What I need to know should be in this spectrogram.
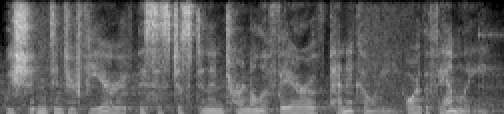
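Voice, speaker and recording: A woman voicing a poised crew leader in video game dialogue, measured and authoritative, with music behind her. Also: mid-range voice, slight background noise, natural voice. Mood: calm, serious. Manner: measured and authoritative, gives calm orders.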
